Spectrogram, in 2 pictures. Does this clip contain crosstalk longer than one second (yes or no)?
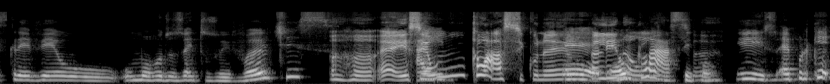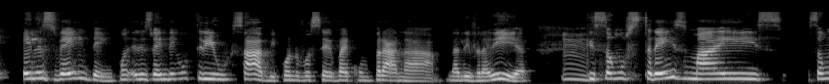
yes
